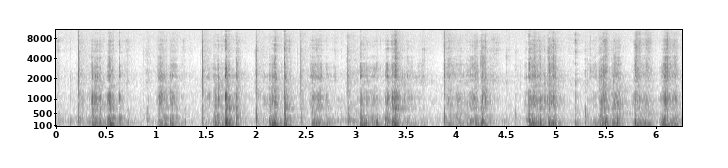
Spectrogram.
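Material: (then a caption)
Foil-coated paper. A pink plastic scraper tool scratches the foil coating off small countries on a flat, foil-coated paper scratch-off world map poster. Short, quick scraping strokes come in uneven bursts, each a dry, papery rasp with a faint crackle that stops almost at once.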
